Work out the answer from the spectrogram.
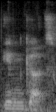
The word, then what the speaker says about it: ingot: do you pronounce ingots it's usually pronounced inut with a soft G but either way you're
